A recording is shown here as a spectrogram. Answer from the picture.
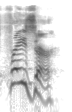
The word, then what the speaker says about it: Fraser: So he says, instead of a similar pronunciation similar to the 90s sitcom Frasier, Frasier says his name actually rhymes with razor. So it's Fraser.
